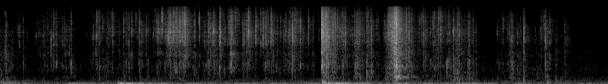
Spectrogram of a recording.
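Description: Plastic wrapping crinkling and tearing as a sealed box of hockey cards is opened by hand, with two sharper, louder rips about three and four seconds in.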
